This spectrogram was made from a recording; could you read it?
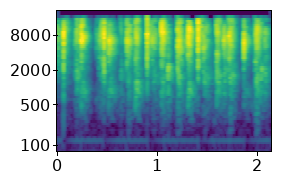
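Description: A round of applause from an audience at the Old Soul Radio show: brisk, steady hand claps in quick succession over a low steady hum, fairly loud and with no one talking.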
